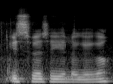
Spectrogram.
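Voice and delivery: talking through a helmet visor; speaking with face enclosed; muffled inside closed helmet. Real, not acted. Seen 1: Closed dark visor covers the whole face while speaking; removed later.

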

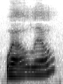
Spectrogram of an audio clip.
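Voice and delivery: high voice rising at the end; insistent, rising girlish query; pleading question. A narrator's reading. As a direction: prompt a friend hopefully for news. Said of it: "She said it pleadingly".

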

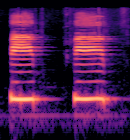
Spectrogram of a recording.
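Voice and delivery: high, loud honking beeps; car horn imitation. A narrator's reading. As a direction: beep like a jeep horn. Imitates an army jeep's horn.

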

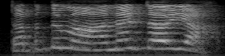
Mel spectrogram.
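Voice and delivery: loud mock Irish accent; bad Irish accent. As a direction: belt out a badly faked Irish greeting. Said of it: "That's the worst Irish".

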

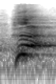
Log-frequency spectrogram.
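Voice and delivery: sudden high, loud "huh"; demonstrated effort grunt. Shown as a demonstration. Coach showing a lifter how he goes, explosive grunt. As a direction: burst out a forceful huff. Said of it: "when you kinda go".

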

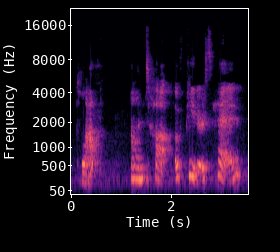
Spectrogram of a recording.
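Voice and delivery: put-on gentle read-aloud for kids; storybook reading. A narrator's reading. Reading picture book to children.

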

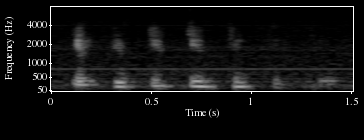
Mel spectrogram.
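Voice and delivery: soft doops fading away; trotting-away noise. Acted. Titus trots off over bridge, fading doop-doops.

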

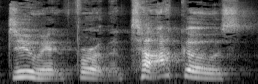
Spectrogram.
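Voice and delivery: mild yell in a put-on voice. A narrator's reading. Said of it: "Flip and Flap yelled".

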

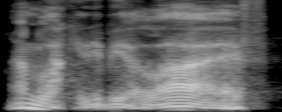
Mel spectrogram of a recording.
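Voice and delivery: ordinary delivery, nothing marked

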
